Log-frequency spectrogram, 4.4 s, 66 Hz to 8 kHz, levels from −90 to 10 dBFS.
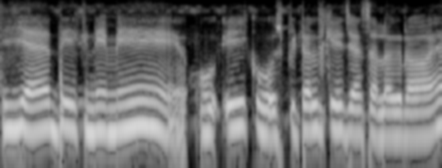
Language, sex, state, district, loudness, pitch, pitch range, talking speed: Hindi, female, Uttar Pradesh, Shamli, -13 LUFS, 195 Hz, 180-205 Hz, 150 wpm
